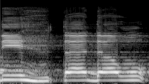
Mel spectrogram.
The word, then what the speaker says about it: ihtadaw: Fa in aslamu faqad ihtadaw, faqad ihtadaw, membacanya satu alif saja.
